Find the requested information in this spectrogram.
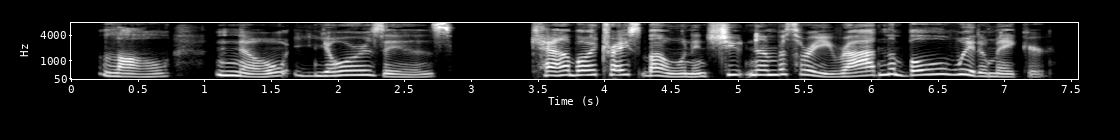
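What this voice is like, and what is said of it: Put-on country twang. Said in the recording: “Using my twang again.”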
